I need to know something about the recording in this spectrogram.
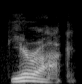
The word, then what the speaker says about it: Gierach: say your last name it's Yurok told you you just picture in your mind a deer and a rock I got it now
